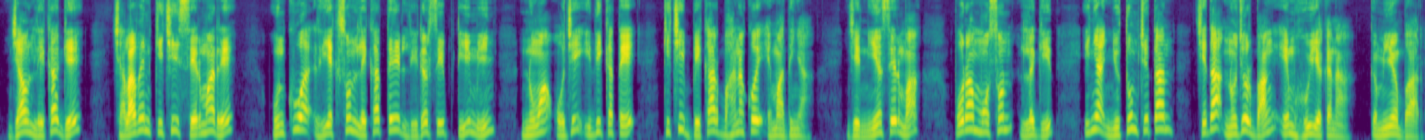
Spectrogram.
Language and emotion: Santali, disgusted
